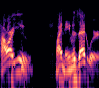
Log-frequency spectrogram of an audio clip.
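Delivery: put-on slow, polite customer service voice. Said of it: "it's your customer service voice".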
